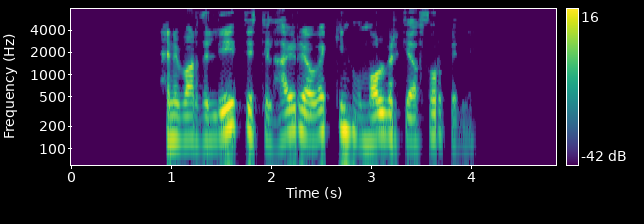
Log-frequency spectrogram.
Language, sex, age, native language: Icelandic, male, 20-29, Icelandic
